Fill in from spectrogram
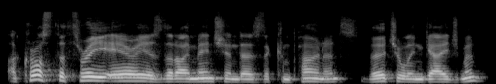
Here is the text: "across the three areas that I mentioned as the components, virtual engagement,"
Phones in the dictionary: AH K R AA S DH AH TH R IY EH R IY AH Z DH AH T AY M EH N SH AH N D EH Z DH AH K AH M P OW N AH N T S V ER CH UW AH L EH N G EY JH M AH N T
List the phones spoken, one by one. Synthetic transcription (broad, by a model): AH K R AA S DH AH TH R IY EH R IY AH Z DH AH T AY M EH N SH AH N D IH Z DH AH K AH M P OW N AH N T S V ER CH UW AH L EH N G EY JH M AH N T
